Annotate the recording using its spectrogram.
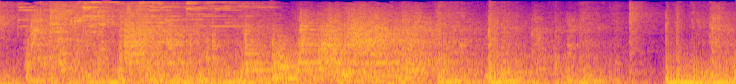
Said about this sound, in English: United States Military Police, open up! United States Military Police, open this door! break it down!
